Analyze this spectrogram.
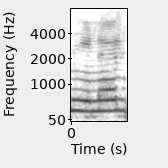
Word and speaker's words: meiner: Ma'am, in Miner Barufa, the pronunciation is coming I, but there is A. ये यहाँ पे ना एम ए उमलाउट है ना, Yes, ma'am. तो इसलिए मेनर ऐसा कर रहे हैं हम लोग, मानर नहीं बोल सकते क्योंकि ए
